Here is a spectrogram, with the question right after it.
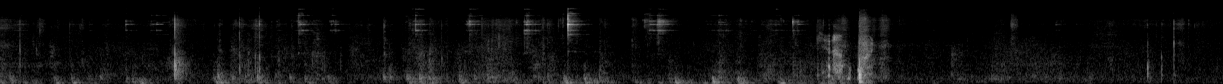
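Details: Pet dog Mickey indoors playing with blacky, his favourite toy: scattered scuffling, sniffing and soft whimpering noises, with one louder broadband burst near the end and a person's brief speech in a small room.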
